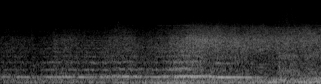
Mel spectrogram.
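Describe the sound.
Train arriving at a metro station: a steady low rumble carries a sustained whining tone, growing louder toward the end, with no voices.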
